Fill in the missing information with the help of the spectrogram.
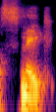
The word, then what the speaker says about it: Snaike: One of them is called Snake. It's spelled S-N-A-I-K-E. So a little play there, if you will, of AI.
